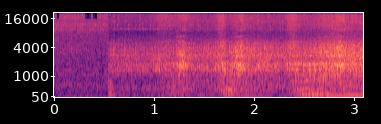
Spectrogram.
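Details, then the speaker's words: Hyundai Getz after engine rebuild: a couple of throttle blips pick up cleanly and settle to an even note, no missing beat; no longer running on two cylinders. "Let me give you a little rev. She's no longer a two-cylinder anymore."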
